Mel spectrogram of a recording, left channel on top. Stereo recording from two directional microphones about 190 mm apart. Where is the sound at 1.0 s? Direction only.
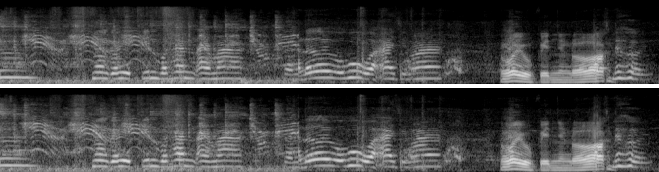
Centre (ahead or behind).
